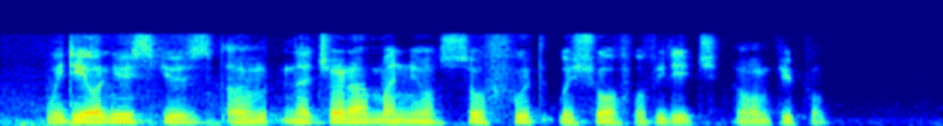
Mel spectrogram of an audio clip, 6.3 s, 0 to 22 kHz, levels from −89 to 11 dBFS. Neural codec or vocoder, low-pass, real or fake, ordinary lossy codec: codec, 16 kHz, 1.1 kbps, Voila-Tokenizer; 7.2 kHz; fake; none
